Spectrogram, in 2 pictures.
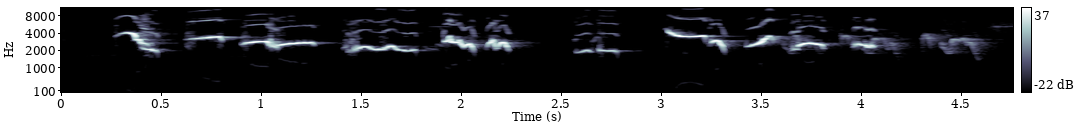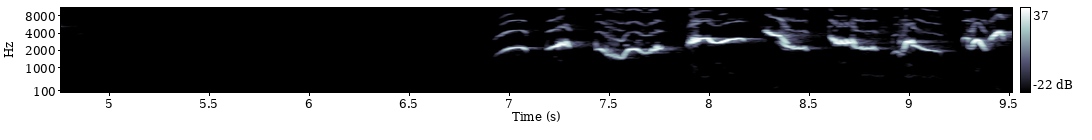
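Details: Oriental magpie-robin, known as kacer, singing masteran song in two bursts of rapid varied whistles, chirps and trills separated by about two seconds of silence.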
